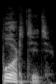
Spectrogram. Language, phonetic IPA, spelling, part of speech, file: Russian, [ˈportʲɪtʲ], портить, verb, Ru-портить.ogg
- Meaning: 1. to spoil, to ruin, to mar, to damage 2. to corrupt, to spoil, to deflower (virgins)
